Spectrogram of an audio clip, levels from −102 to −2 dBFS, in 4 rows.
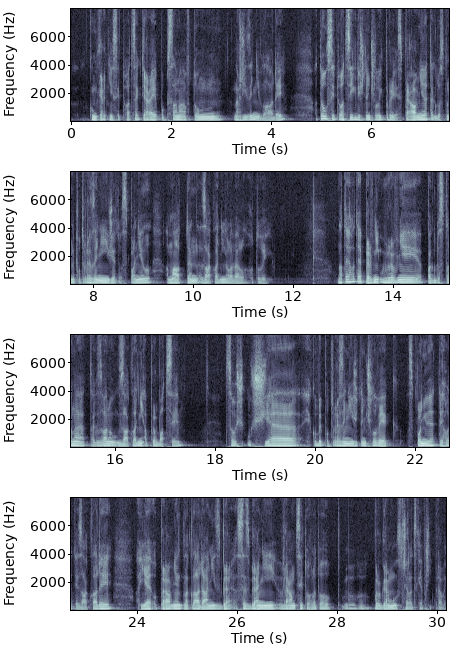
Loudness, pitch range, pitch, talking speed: -22 LUFS, 115-135 Hz, 120 Hz, 125 wpm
